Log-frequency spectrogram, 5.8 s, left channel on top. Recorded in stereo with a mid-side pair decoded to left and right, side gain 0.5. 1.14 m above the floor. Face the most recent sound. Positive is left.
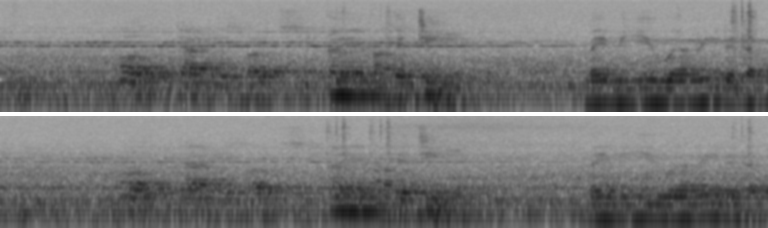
turn(degrees=45)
